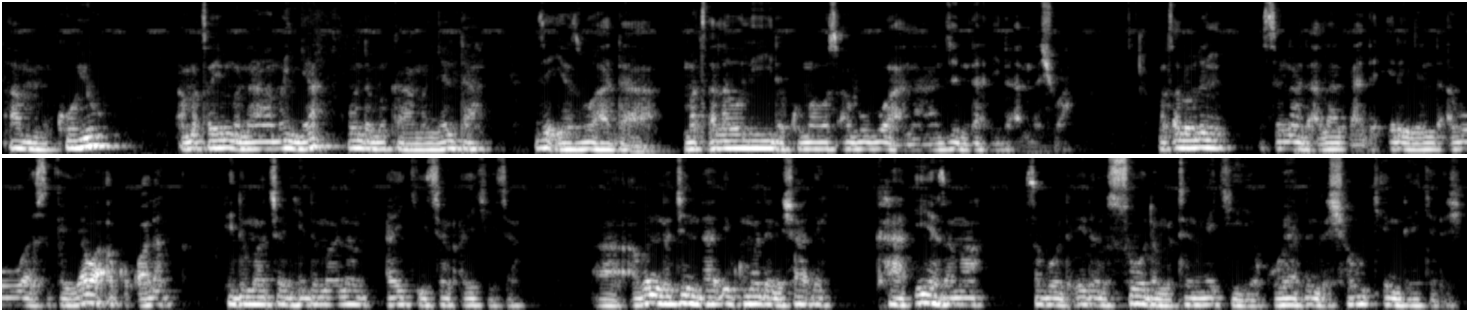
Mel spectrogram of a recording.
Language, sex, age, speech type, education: Hausa, male, 15-29, spontaneous, primary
